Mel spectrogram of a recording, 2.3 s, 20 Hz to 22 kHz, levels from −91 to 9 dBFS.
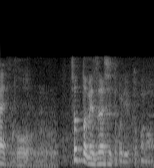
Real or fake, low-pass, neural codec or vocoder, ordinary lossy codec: real; 5.4 kHz; none; none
